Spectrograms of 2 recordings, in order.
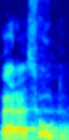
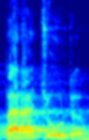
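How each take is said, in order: First: The word is said with an 'sh' sound. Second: The word is said with a 'ch' sound. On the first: The speaker calls it wrong. "पैराशूट नहीं होता वो" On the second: The speaker calls it right. "पैराचूट होता है"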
